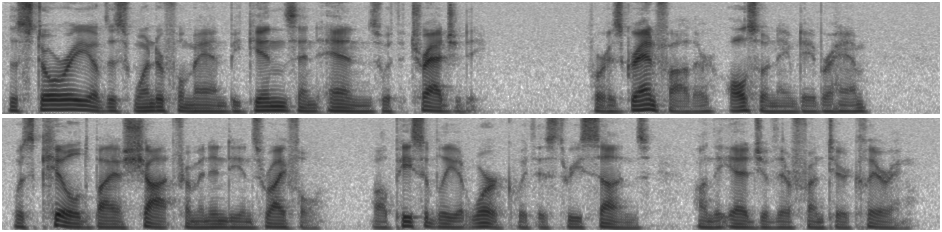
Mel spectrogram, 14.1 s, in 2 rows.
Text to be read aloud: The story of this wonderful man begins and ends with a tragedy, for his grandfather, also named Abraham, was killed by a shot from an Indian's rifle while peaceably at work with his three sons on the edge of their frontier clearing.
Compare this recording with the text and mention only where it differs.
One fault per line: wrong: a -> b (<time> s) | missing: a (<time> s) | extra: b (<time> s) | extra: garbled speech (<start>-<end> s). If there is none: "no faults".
no faults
